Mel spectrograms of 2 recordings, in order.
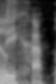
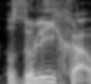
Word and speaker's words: Зулейха: Уже известно, что написать тотальный диктант, автором которого, кстати, стала российская писательница, автор романа «Зулейха открывает глаза». Я правильно произнес? – Зулейха. – Зулейха, вот.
